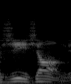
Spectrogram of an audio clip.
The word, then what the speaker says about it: Ji Zhang: That would be Ji Zhang. Or Ji Zhang is actually how it would be that'd be pronounced in Mandarin.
